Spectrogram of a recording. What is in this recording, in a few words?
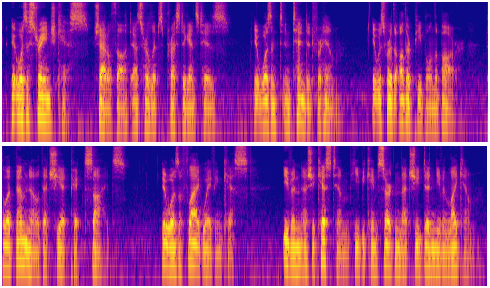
audiobook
